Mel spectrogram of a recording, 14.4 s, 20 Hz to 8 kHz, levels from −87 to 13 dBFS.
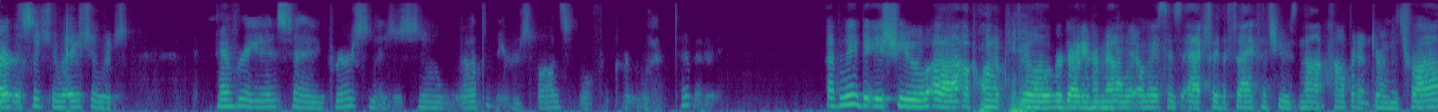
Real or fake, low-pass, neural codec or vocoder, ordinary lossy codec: fake; 7.2 kHz; codec, 16 kHz, 1 kbps, FreqCodec, smaller model; MP3, 48 kbps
